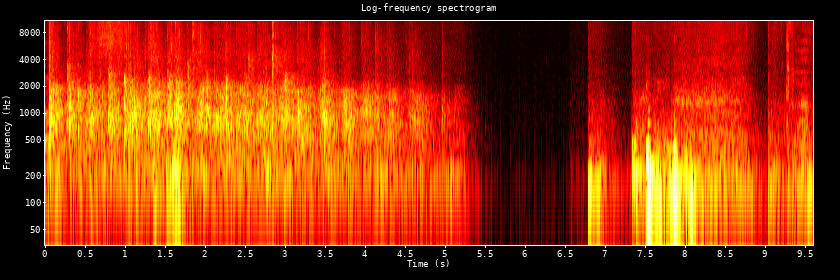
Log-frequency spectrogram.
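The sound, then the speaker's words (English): An audience in Lansing applauds new at-large City Council member Jeff Brown as he is introduced, in a dense, steady patter of many hands for about five seconds, falls silent briefly, then bursts into another louder round of clapping. “a round of applause for his courageous tenacity.”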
